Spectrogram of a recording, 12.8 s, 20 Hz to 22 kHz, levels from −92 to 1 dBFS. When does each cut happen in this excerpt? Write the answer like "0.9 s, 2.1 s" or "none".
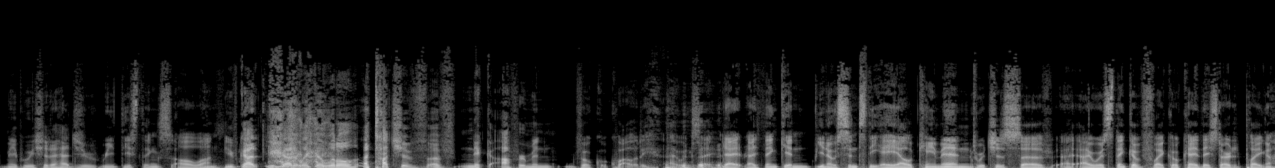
7.2 s, 9.7 s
